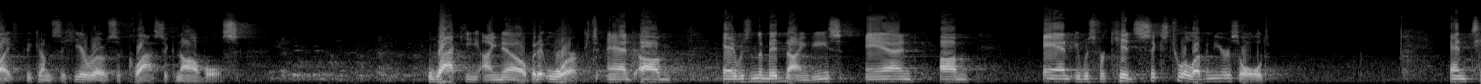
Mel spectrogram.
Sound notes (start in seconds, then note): 2.7 laughter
